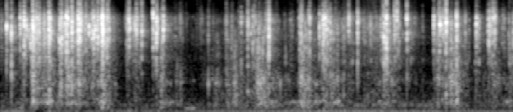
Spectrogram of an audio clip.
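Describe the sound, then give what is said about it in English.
Plastic packaging from a small single-serving meal crinkles and crackles as it is pulled open, giving loud, dense, continuous rustling with many sharp bursts over about five seconds, with no talking. “so much packaging for that. And you can see it's kind of difficult to get off here.”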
